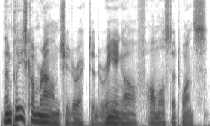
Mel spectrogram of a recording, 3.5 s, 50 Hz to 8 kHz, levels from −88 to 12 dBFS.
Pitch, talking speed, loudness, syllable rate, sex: 95 Hz, 190 wpm, -17 LUFS, 4.6 syllables/s, male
